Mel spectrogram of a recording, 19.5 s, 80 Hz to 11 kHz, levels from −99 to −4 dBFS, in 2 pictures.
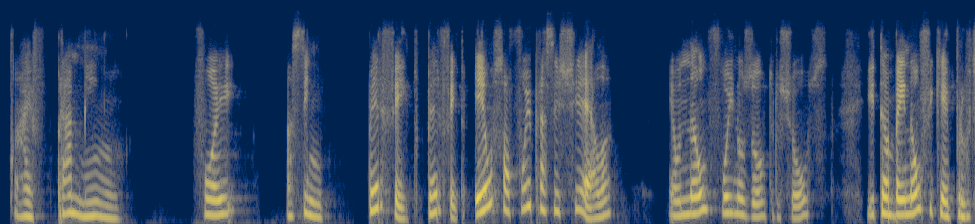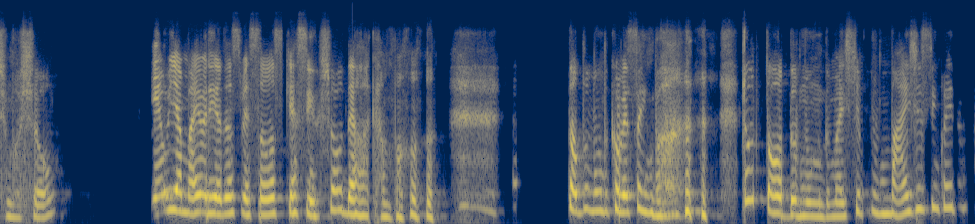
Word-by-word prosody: Ai, 195 Hz, -2 st, -3 dB, 0.2 s
pra 245 Hz, +1 st, -2 dB
mim 195 Hz, -6 st, -3 dB, 0.7 s
foi, 225 Hz, +1 st, -1 dB, 0.5 s
assim, 200 Hz, -1 st, -4 dB, 0.4 s
perfeito 275 Hz, -, -1 dB
perfeito. 240 Hz, -, -4 dB
Eu 295 Hz, +10 st, +7 dB
só 280 Hz, -, -2 dB
fui 295 Hz, +6 st, -3 dB
para 305 Hz, -, -4 dB
assistir 275 Hz, +1 st, -8 dB
ela, 195 Hz, +2 st, 0 dB, 0.6 s
eu 205 Hz, -, -3 dB
não 235 Hz, +6 st, +2 dB
fui 260 Hz, -4 st, -4 dB
nos 220 Hz, -4 st, -4 dB
outros 190 Hz, 0 st, -7 dB
shows, 190 Hz, +8 st, -8 dB, 0.4 s
e 220 Hz, -, -6 dB
também 225 Hz, -2 st, +4 dB
não 245 Hz, +4 st, +4 dB
fiquei 255 Hz, -8 st, -1 dB
para 220 Hz, 0 st, -4 dB
o -, -, -3 dB
último 195 Hz, -1 st, -6 dB
show. 185 Hz, +5 st, -3 dB, 0.9 s
Eu 250 Hz, +4 st, +2 dB
e 290 Hz, -, +6 dB
a -, -, +6 dB
maioria 240 Hz, -1 st, +6 dB
das 235 Hz, +1 st, +4 dB
pessoas, 225 Hz, 0 st, +3 dB
porque, 230 Hz, +1 st, 0 dB
assim, 235 Hz, -3 st, +2 dB
o 200 Hz, -, -2 dB
show 285 Hz, +5 st, 0 dB
dela 220 Hz, -3 st, +5 dB
acabou, 195 Hz, -2 st, -3 dB, 1.6 s
todo 295 Hz, -1 st, +3 dB
mundo 275 Hz, -1 st, -1 dB
começou 260 Hz, +1 st, +4 dB
a -, -, +2 dB
ir 260 Hz, -, +2 dB
embora. 210 Hz, -2 st, +1 dB, 0.6 s
Não 425 Hz, +1 st, +3 dB
todo 235 Hz, -3 st, +4 dB
mundo, 195 Hz, -2 st, -1 dB
mas, 195 Hz, 0 st, -1 dB
tipo, 265 Hz, -1 st, -5 dB
mais 230 Hz, +1 st, +1 dB
de 300 Hz, -, 0 dB
cinquenta 320 Hz, +1 st, -5 dB
230 Hz, 165 wpm, -22 LUFS, 200-265 Hz, 1.6 s, Eu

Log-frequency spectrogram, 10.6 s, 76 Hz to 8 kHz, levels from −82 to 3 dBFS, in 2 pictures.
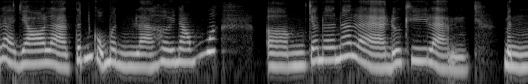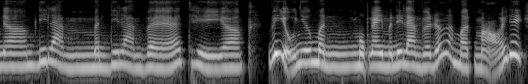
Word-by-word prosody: là 300 Hz, -4 st, -1 dB
do 235 Hz, +1 st, 0 dB
là 225 Hz, -5 st, 0 dB
tính 290 Hz, -, -2 dB
của 335 Hz, -, 0 dB
mình 220 Hz, -5 st, -1 dB
là 200 Hz, -1 st, -2 dB
hơi 250 Hz, +4 st, -2 dB
nóng 260 Hz, 0 st, -1 dB, 0.2 s
á, -, -, -22 dB, 0.4 s
ờm, 210 Hz, +1 st, -2 dB
cho 275 Hz, +5 st, -2 dB
nên 285 Hz, +1 st, 0 dB
á 360 Hz, +2 st, +1 dB
là 210 Hz, -, 0 dB
đôi 225 Hz, +5 st, 0 dB
khi 270 Hz, +1 st, -3 dB
làm 185 Hz, -8 st, -2 dB, 0.4 s
mình, 200 Hz, -3 st, +1 dB
ờ, 205 Hz, 0 st, -1 dB
đi 260 Hz, +4 st, +1 dB
làm 190 Hz, -7 st, -1 dB
mình 190 Hz, 0 st, -1 dB
đi 225 Hz, -, 0 dB
làm 195 Hz, -5 st, -3 dB
về 185 Hz, -2 st, +1 dB
á 210 Hz, +6 st, 0 dB
thì, 195 Hz, -7 st, 0 dB
ờ, 190 Hz, 0 st, -1 dB, 0.3 s
ví 400 Hz, -, +9 dB
dụ 435 Hz, +2 st, +5 dB
như 245 Hz, -5 st, +3 dB
mình 200 Hz, -5 st, +1 dB
một 205 Hz, -1 st, +2 dB
ngày 210 Hz, 0 st, +4 dB
mình 200 Hz, 0 st, +1 dB
đi 225 Hz, -, +5 dB
làm 210 Hz, -3 st, +2 dB
về 200 Hz, 0 st, 0 dB
rất -, -, +1 dB
là -, -, -1 dB
mệt 190 Hz, -6 st, -1 dB
mỏi 175 Hz, -2 st, -1 dB
đi, 390 Hz, -, +7 dB
210 Hz, 250 wpm, -23 LUFS, 195-250 Hz, 0.4 s, ví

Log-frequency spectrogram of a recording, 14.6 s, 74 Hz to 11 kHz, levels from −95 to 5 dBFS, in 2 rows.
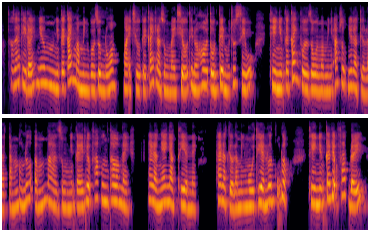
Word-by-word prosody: Thực 260 Hz, -, -11 dB
ra 285 Hz, -, 0 dB
thì 265 Hz, -3 st, 0 dB
đấy, 225 Hz, +3 st, +3 dB
như 295 Hz, 0 st, -1 dB, 0.2 s
những 230 Hz, -1 st, 0 dB
cái 240 Hz, -, +2 dB
cách 310 Hz, +6 st, +3 dB
mà 285 Hz, -5 st, +1 dB
mình 225 Hz, -3 st, +1 dB
vừa 215 Hz, 0 st, 0 dB
dùng, 220 Hz, -1 st, +1 dB
đúng 210 Hz, +2 st, -1 dB
không? 260 Hz, +1 st, 0 dB, 0.2 s
Ngoại 225 Hz, -1 st, +1 dB
trừ 220 Hz, -2 st, -2 dB
cái 210 Hz, -2 st, -3 dB
cách 280 Hz, +5 st, -1 dB
là 255 Hz, -, +2 dB
dùng 220 Hz, -2 st, -3 dB
máy 195 Hz, -1 st, -2 dB
chiếu 205 Hz, +1 st, +1 dB
thì 265 Hz, -, -2 dB
nó 220 Hz, -3 st, +1 dB
hơi 265 Hz, +4 st, +1 dB
tốn 225 Hz, -3 st, +3 dB
tiền 255 Hz, -2 st, +5 dB
một 210 Hz, -, -3 dB
chút 285 Hz, -, -3 dB
xíu, 225 Hz, -2 st, +2 dB, 0.4 s
thì 260 Hz, -2 st, +3 dB
những 230 Hz, -1 st, +3 dB
cái 250 Hz, -, 0 dB
cách 370 Hz, +1 st, +2 dB
vừa 235 Hz, -3 st, +3 dB
rồi 220 Hz, -1 st, +1 dB
mà 210 Hz, -, -3 dB
mình 205 Hz, 0 st, -4 dB
áp 270 Hz, +6 st, -2 dB
dụng, 280 Hz, -3 st, -2 dB
như 255 Hz, -, 0 dB
là, 240 Hz, -2 st, 0 dB
kiểu 200 Hz, -4 st, -4 dB
là, 185 Hz, 0 st, -5 dB
tắm 200 Hz, +2 st, -3 dB
bằng 230 Hz, -1 st, -2 dB
nước 285 Hz, +6 st, -2 dB
ấm 220 Hz, +1 st, -2 dB
mà 245 Hz, -6 st, -2 dB
dùng 200 Hz, 0 st, -5 dB
những 205 Hz, +2 st, -5 dB
cái 215 Hz, -1 st, 0 dB
liệu 270 Hz, +1 st, +2 dB
pháp 310 Hz, +2 st, -5 dB
hương 270 Hz, -2 st, 0 dB
thơm 270 Hz, -2 st, +2 dB
này, 205 Hz, -3 st, -3 dB, 0.4 s
hay 285 Hz, -1 st, 0 dB
là 245 Hz, -, +3 dB
nghe 245 Hz, +4 st, +1 dB
nhạc 245 Hz, -3 st, +1 dB
thiền 225 Hz, -4 st, +2 dB
này, 195 Hz, -, -5 dB, 0.4 s
hay 280 Hz, 0 st, 0 dB
là, 260 Hz, -, +1 dB
kiểu 200 Hz, -2 st, +2 dB
là, 200 Hz, -, -2 dB
mình 210 Hz, +1 st, -2 dB
ngồi 220 Hz, 0 st, +2 dB
thiền 240 Hz, -1 st, +4 dB
luôn 270 Hz, +1 st, +3 dB
cũng -, -, -9 dB
được. 320 Hz, -, +2 dB, 0.4 s
Thì 250 Hz, -1 st, +2 dB
những 240 Hz, +1 st, +2 dB
cái 300 Hz, +1 st, +3 dB
liệu 290 Hz, -3 st, +5 dB
pháp 355 Hz, +1 st, -2 dB
đấy 215 Hz, -2 st, +3 dB
230 Hz, 325 wpm, -22 LUFS, 215-265 Hz, 0.4 s, tiền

